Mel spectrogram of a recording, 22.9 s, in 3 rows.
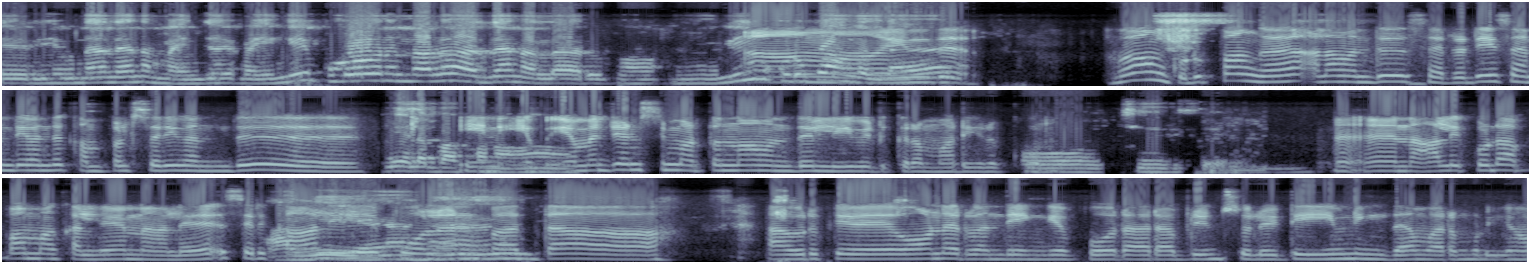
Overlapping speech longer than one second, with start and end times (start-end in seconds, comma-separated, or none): none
